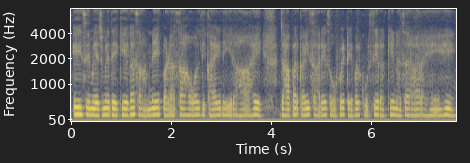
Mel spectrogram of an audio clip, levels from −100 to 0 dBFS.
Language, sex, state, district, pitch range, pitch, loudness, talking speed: Hindi, female, Rajasthan, Jaipur, 165-175 Hz, 170 Hz, -17 LUFS, 195 wpm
